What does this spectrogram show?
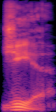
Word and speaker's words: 家: What does the character Jia, pronounced Jia, mean?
